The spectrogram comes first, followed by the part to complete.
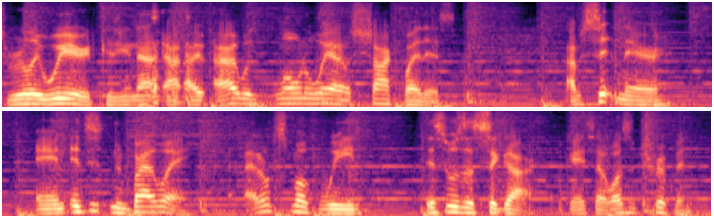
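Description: A man speaks very fast, with clear music playing behind him. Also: ordinary pitch variation. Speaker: podcast host. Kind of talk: casual podcast storytelling. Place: home room. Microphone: studio mic.

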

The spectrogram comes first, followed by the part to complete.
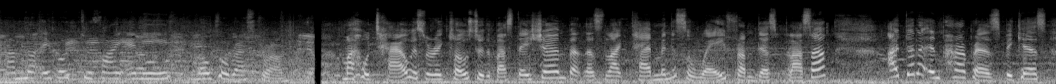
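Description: Music plays in the background as the voice moves at a moderate pace, the sound dry with no echo. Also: woman. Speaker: travel vlogger. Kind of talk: casual vlog chat. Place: street. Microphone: phone near.

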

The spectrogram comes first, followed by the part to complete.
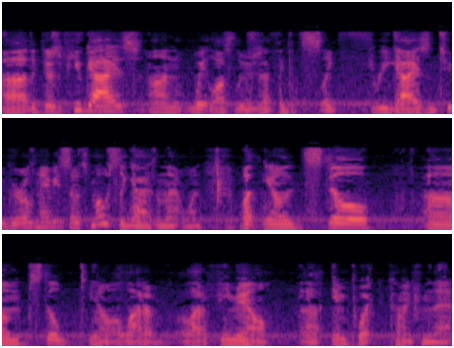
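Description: A man with lively intonation at a moderate pace, over noticeable background noise. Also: medium pitch for a man. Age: 20s. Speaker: vlogger and filmmaker; vlogger. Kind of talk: casual vlog introduction. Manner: halting, many fillers. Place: home room. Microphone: webcam.

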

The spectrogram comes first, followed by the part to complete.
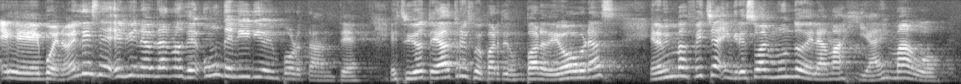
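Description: The speech runs with hardly any pauses and very wide pitch swings. Audible room echo surrounds it. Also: woman, high pitch for a woman, moderate pace. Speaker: emcee. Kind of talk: event hosting. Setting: stage with audience. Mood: light, joking. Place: stage. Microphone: handheld.

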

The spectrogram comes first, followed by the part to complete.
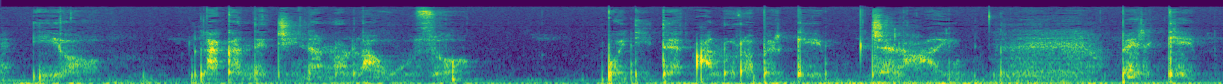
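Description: Whispering at a fairly slow pace, a woman is heard. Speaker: home product reviewer. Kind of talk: casual vlog chat. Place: home room.

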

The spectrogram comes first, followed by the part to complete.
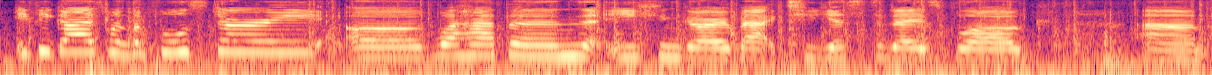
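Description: A woman's voice over noticeable background noise. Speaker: family vlogger. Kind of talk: casual vlog chat. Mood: a little nervous. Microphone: phone near.

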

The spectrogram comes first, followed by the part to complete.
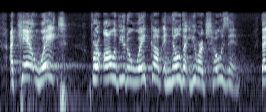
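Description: Against a quiet background, a woman with an American accent speaks at a moderate pace and a high pitch in an animated, passionate tone. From US. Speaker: spoken word poet. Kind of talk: spoken word poetry performance. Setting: stage with audience. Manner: animated, rhythmic, passionate delivery with rhetorical build-up; emphatic and preacher-like, urgent. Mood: urgent, preaching tone. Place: stage. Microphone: handheld.

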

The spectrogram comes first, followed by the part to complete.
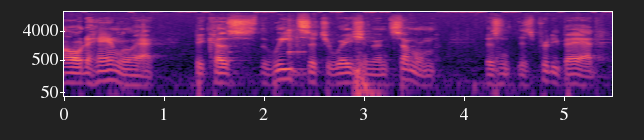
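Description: Noticeable background noise accompanies a man who keeps to a moderate pace. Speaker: resident at public comment. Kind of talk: public comment at a meeting. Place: hall. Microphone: podium.

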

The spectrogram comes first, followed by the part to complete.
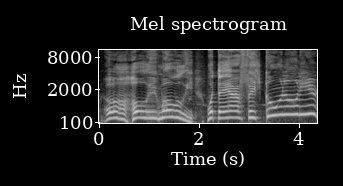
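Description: Using a put-on character voice, a man speaks at a very slow pace with an extremely high pitch. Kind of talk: gaming commentary. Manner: goofy, exaggerated. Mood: shocked, startled.

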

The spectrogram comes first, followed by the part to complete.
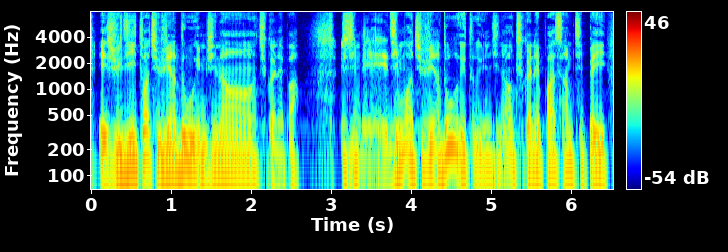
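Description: A man speaks in a normal speaking voice, fairly low-pitched and with lively intonation at a moderate pace. The sound is dry with no echo, and the background is quiet. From France, Paris suburbs (Sarcelles); France. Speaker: rapper; interviewee. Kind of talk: casual chat. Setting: studio. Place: studio.

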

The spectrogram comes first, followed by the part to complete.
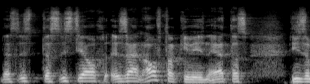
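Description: A man's plain, everyday voice, fairly high in pitch, with ordinary pitch variation. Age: 40s. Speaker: caller in religious debate. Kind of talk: religious debate.

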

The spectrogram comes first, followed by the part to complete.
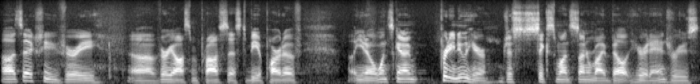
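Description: A man with a fairly low pitch talks at a fairly quick pace, his pitch varying in an ordinary way. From Texas (Dallas); Texas. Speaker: flight instructor, former Navy pilot; flight instructor. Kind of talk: interview. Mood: calm, earnest. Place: studio.

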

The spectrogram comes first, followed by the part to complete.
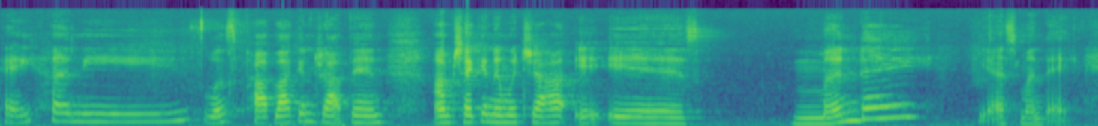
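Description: A woman is speaking. There is light background noise behind her. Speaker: lifestyle vlogger. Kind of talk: casual vlog chat. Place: home room. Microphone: phone near.

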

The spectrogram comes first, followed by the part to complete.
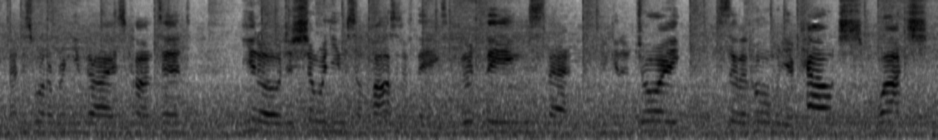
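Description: A man's voice, dry with no echo, with music in the background. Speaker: vlogger. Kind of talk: casual vlog chat. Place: car.

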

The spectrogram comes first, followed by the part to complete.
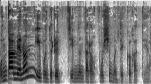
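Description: Vocal fry runs through this fairly quick delivery, which rises and falls in very wide pitch swings. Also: woman. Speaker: fortune teller. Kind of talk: fortune-telling interview chat.

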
